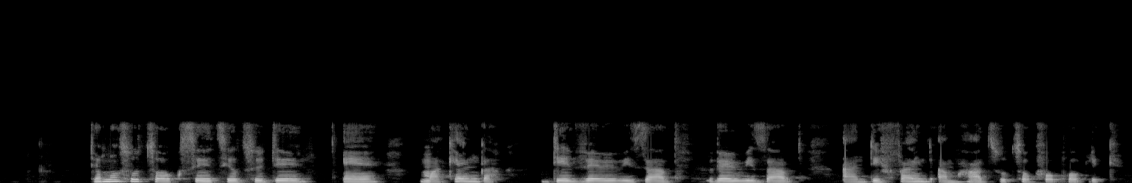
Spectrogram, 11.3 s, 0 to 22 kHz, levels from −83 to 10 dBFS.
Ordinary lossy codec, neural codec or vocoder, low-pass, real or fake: none; none; 7.2 kHz; real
